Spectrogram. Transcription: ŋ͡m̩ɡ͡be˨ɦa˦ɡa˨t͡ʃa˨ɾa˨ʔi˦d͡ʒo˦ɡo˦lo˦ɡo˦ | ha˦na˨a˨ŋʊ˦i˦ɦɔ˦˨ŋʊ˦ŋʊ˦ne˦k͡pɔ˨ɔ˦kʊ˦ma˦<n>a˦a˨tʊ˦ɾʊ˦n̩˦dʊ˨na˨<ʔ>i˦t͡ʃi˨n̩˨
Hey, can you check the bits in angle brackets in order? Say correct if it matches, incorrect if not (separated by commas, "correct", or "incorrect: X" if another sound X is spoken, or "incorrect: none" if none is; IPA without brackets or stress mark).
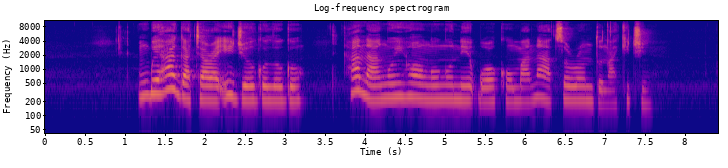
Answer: correct, incorrect: k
